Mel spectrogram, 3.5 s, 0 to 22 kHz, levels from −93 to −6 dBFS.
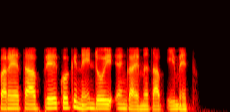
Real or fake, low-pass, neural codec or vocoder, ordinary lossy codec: fake; 3.6 kHz; codec, 16 kHz, about 1 kbps, DyCAST, with the encoder's durations; none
